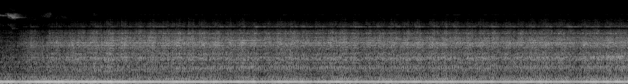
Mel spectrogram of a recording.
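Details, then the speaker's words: Lathe tool chatter on a power-feed cleanup pass while making knurled thumbscrews: steady motor hum under a rough rattling scrape, because the cutter is set at too large an angle; it is then re-angled to try to fix it. "go there's a good example do you hear that chattering going on I'm scraping back here I don't have I have too large of an angle so let me do it this way and see if that helps it out"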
